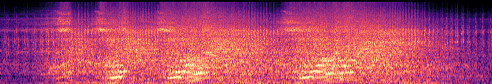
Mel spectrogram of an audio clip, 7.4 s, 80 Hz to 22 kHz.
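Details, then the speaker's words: 1972 Ford F250 4x4 Highboy V8, still very cold at about 10 psi idle oil pressure: revved twice, a fast light ticking rides over the engine note, a lifter tick. "All right. Well, uh, it's running and it's got a little bit of a lifter tech or a lot of bit. You can probably hear."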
